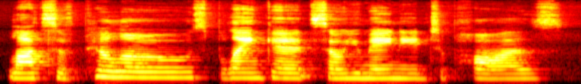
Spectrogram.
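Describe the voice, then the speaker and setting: A woman teaching yoga nidra, speaking in measured guided-meditation phrases with frequent pauses mid-sentence. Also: on the low side, little pitch movement, a bit bright, smooth.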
